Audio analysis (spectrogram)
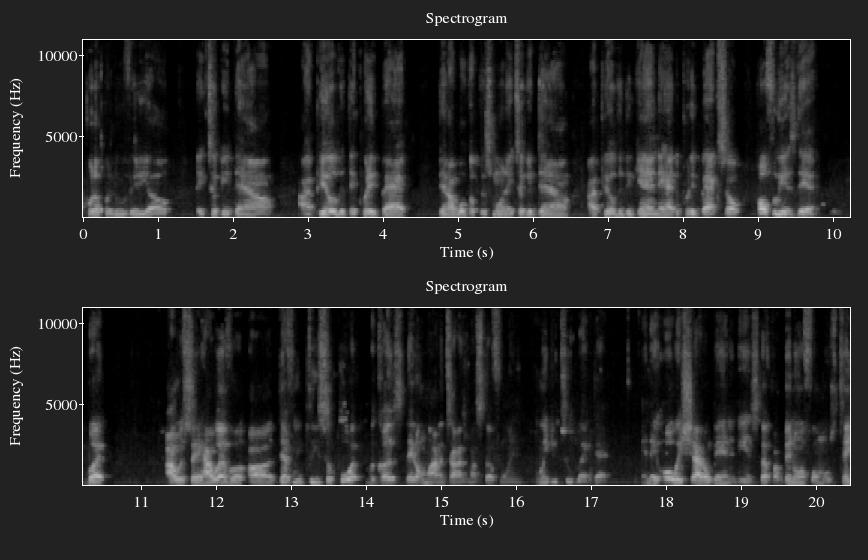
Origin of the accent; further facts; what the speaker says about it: New York City, New York, United States; I'm from Crown Heights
